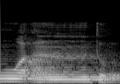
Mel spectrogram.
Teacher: انتم میں نون ساکن کے بعد تا آنے کی وجہ سے اخفا ہے، نون کی آواز چھپائیں گے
